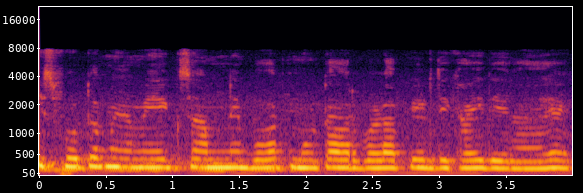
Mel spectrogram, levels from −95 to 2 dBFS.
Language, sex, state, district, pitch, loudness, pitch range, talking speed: Hindi, male, Arunachal Pradesh, Lower Dibang Valley, 185 Hz, -14 LUFS, 180-190 Hz, 210 wpm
